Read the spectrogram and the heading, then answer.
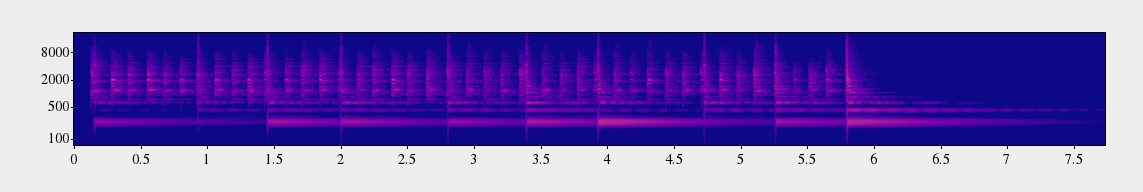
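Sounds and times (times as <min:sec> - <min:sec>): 
madalam drum fills: 0:00.1 - 0:06.8.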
